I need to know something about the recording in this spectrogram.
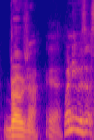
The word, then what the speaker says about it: Broja: Boja. Broja.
